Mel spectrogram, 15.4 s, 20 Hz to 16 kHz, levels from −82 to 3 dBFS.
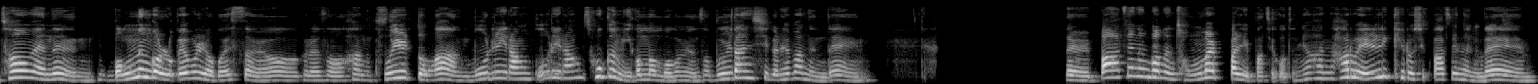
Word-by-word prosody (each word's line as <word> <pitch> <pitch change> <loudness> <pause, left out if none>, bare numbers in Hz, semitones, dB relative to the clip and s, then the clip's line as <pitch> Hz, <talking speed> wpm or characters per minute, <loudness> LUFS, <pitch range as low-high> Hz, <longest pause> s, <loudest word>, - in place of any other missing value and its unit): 처음에는 245 - +2 0.2
먹는 280 +11 +4
걸로 265 -7 +6
빼 250 +1 +6
보려고 235 -8 0
했어요. 190 -3 -4
그래서 190 -2 -5
한 205 0 -8
9 245 +7 0
일 295 -2 +1
동안 215 -5 +1
물이랑 255 +2 -1
꿀이랑 290 +1 -5
소금 335 +1 0
이것만 210 +2 -3
먹으면서 180 +2 -5
물 235 +5 0
단식을 280 -7 -1
해봤는데 200 -8 -5 2.0
네. 195 -3 0
빠지는 335 +4 +4
거는 300 -6 +3
정말 245 +8 0
빨리 245 -2 +3
빠지거든요. 185 +5 -9
한 270 0 -6
하루에 290 -1 +4
1-2kg 305 -1 -1
씩 240 - -9
빠지는데 210 -5 -1
235 Hz, 275 characters per minute, -21 LUFS, 195-280 Hz, 2.0 s, 걸로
